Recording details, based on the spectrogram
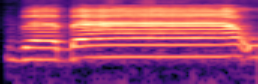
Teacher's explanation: با کے بعد حمزہ پر یہ مد ہے، ٹھیک ہے، تو با کو کھنچاؤ کے ساتھ لمبا کرتے ہوئے پڑھیں گے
